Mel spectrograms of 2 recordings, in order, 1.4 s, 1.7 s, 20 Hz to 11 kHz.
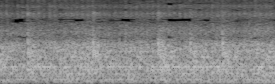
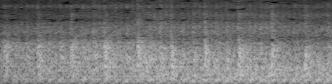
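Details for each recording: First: Valtra A750 three-cylinder diesel tractor at idle: a steady stumbling rhythm of about three uneven beats a second, a misfire with one cylinder dropping out from a sticking injector. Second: Valtra A750 three-cylinder diesel tractor, earlier misfiring, some air bubbles may remain; idles with a steady, even knock rhythm and no dropouts or stumbles; normal idle.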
